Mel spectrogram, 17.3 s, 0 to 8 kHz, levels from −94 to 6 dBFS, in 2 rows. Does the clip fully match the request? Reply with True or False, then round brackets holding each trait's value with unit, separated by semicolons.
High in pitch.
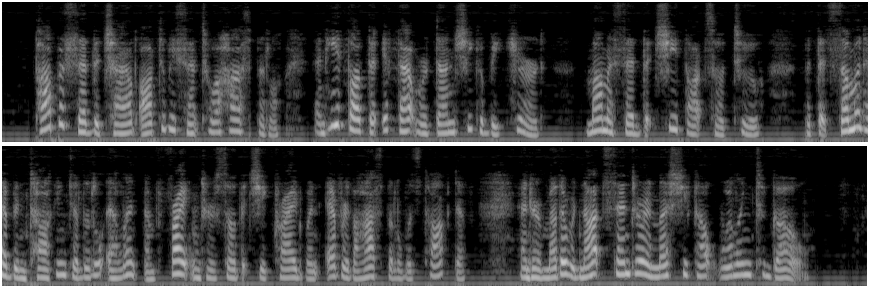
True (205 Hz)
